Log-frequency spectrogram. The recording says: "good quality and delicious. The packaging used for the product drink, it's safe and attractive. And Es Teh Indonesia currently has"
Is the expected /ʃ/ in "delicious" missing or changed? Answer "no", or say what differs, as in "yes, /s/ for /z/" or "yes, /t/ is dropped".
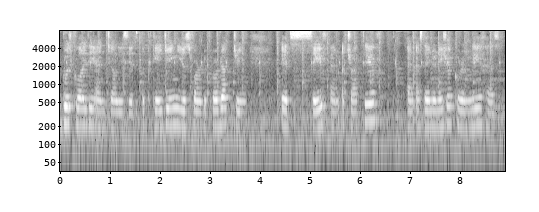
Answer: yes, /s/ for /ʃ/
